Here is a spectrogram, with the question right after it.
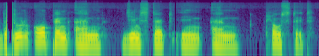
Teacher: the natural way the and should be pronounced only n, not and. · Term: connected speech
